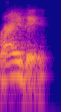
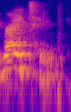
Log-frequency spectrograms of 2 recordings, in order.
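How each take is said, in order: First: The middle consonant is a soft, D-like tap. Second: The middle consonant is a crisp, clear T. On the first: "rather than writing" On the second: "A British speaker might, for some of them, say writing"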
